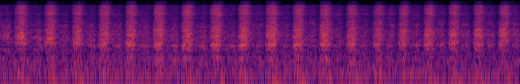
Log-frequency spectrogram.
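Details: Panting from a Rottweiler during the live birth of her puppies: fast, even, breathy huffs, close to four per second, keeping a steady rhythm throughout over a low background hum.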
